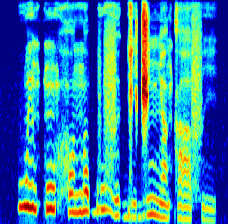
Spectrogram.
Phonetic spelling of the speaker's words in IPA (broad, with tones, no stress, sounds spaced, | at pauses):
w ĩ˦˨ kʷ ũ˦ h ɔ˦ n ɔ˦ b u˦ v ɪ˨ ɡ iː˨ d͡ʒ ɪ˦ ɲ ã˨ k aː˨ f i˨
